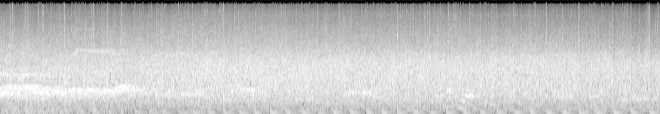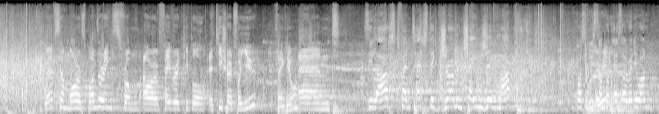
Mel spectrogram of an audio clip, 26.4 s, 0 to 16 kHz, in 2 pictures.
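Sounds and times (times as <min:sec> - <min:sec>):
cheers: 0:00.0 - 0:14.7, 0:18.2 - 0:25.4
large audience applauding a contest winner: 0:00.0 - 0:15.0, 0:20.6 - 0:25.5
speech: 0:14.3 - 0:24.1, 0:24.7 - 0:26.3.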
